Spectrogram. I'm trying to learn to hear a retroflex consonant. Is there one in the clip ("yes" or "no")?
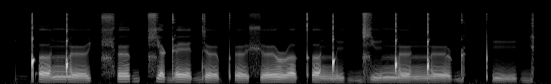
yes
